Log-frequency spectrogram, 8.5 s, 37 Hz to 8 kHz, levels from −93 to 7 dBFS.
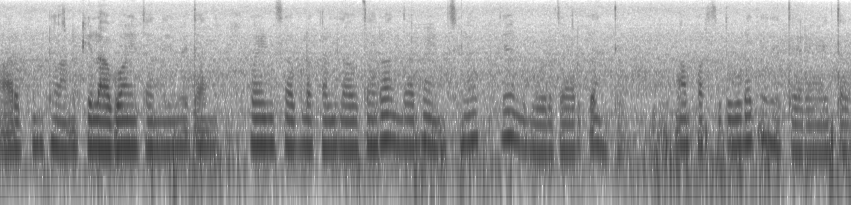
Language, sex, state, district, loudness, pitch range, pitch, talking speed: Telugu, female, Andhra Pradesh, Srikakulam, -27 LUFS, 165-180 Hz, 170 Hz, 115 wpm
